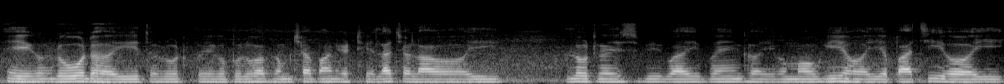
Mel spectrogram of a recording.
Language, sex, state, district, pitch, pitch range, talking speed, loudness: Bajjika, male, Bihar, Vaishali, 125 Hz, 120-130 Hz, 130 wpm, -18 LUFS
